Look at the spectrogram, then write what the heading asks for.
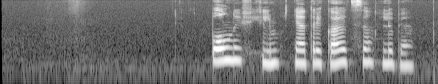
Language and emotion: Russian, neutral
